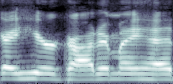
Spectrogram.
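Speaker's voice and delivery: ordinary talk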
